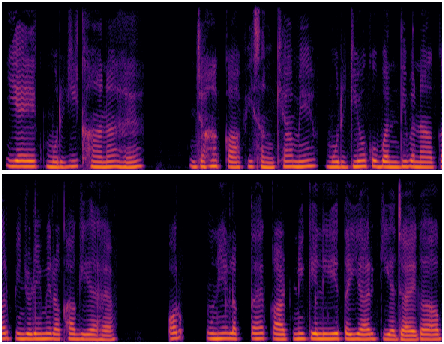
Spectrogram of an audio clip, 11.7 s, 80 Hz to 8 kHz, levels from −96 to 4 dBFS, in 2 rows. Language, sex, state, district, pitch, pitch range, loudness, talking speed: Hindi, female, Andhra Pradesh, Chittoor, 245 Hz, 235-260 Hz, -30 LUFS, 155 wpm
